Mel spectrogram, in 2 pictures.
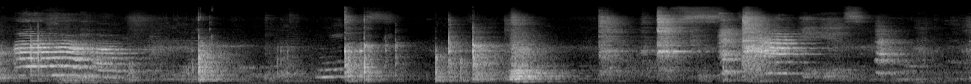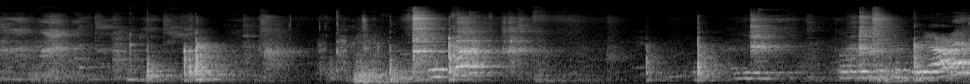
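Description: Wooden cylinders knock into a wooden block.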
